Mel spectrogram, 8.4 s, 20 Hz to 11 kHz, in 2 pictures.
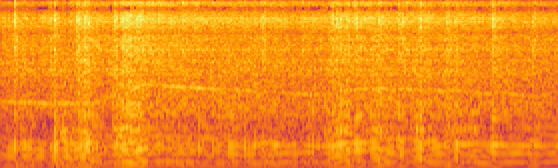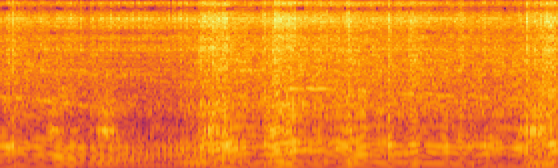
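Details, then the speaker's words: Evinrude Bobcat 25hp two-stroke snowmobile, sat 20+ years; revs surge and sag with ragged, stumbling pickup; fuel drains back to the tank, owner suspects the carburetor isn't doing its job. "It is draining back to fuel, but that also could be because the carburetor is not doing its job."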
